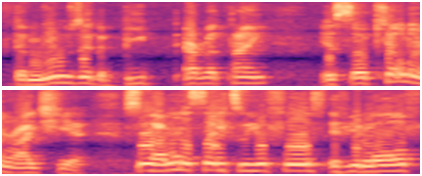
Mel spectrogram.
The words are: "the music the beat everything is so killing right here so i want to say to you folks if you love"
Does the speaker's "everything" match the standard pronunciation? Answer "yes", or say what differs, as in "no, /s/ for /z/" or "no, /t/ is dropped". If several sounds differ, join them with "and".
yes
